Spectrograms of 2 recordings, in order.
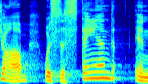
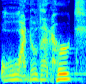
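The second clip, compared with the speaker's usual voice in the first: acted gentle, comforting, soft motherly sympathy; 6 dB quieter than usual. Recalling a childhood splinter, the speaker acts out the mother's reaction; imitating sympathetic mother. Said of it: "she'd wince, you know, like, Oh".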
